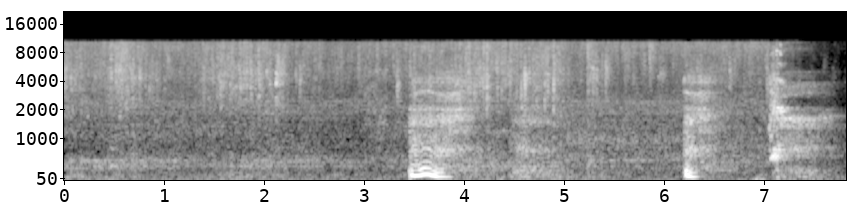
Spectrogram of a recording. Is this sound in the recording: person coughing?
no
